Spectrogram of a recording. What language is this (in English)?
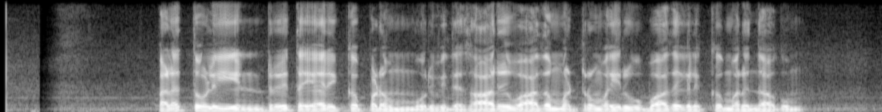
Tamil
